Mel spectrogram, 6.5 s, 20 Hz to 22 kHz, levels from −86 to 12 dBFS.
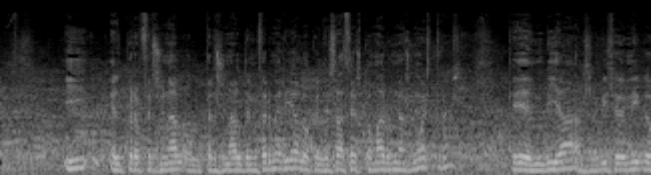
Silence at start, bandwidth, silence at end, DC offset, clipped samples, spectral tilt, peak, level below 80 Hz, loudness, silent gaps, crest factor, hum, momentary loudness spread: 0 s; 16 kHz; 0 s; under 0.1%; under 0.1%; -7.5 dB/octave; -6 dBFS; -44 dBFS; -23 LUFS; none; 16 dB; none; 8 LU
